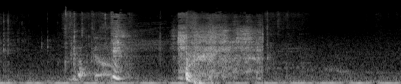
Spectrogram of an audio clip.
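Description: Two short wordless vocal outbursts, the second louder, each sliding down in pitch with a breathy edge.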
